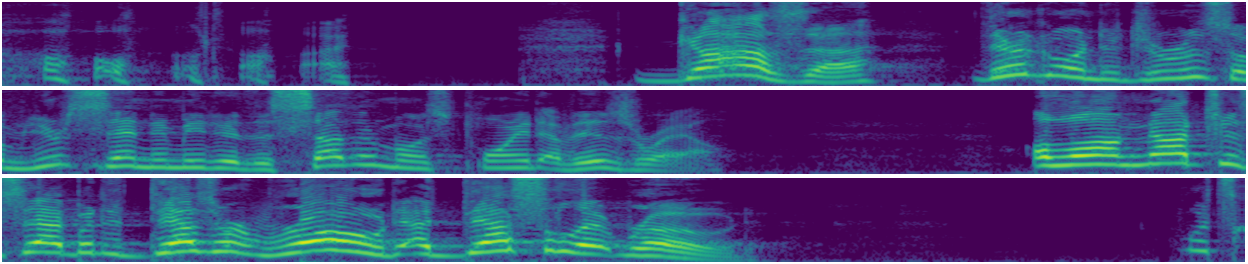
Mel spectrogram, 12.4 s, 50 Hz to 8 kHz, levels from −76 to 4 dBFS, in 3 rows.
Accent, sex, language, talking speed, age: American, male, English, 135 wpm, 50-69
